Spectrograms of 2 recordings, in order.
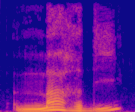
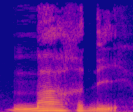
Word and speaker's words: mardi: Then mardi, mardi. So you can hear that you don't pronounce it that strongly, this R. Mardi, mardi, okay? You don't need to go too deep like mardi.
